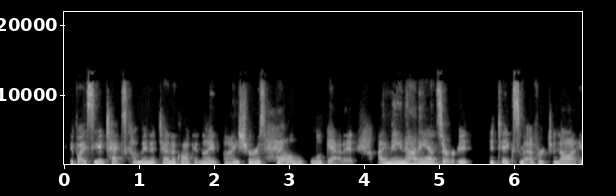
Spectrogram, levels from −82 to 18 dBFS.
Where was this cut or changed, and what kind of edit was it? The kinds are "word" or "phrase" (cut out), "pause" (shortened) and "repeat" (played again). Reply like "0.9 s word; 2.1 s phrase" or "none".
none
